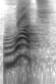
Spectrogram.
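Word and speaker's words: watch: क्या कहता है भाई, टी के बाद अगर तो सी एच, ई एन और एल ई आ जाए तो आप मुझे साइलेंट कर दीजिए। जैसे घड़ी क्या कहती है, वॉच, तो यहां पर जो टी है वो क्यों साइलेंट हो गया, सी एच की वजह से, ठीक है।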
